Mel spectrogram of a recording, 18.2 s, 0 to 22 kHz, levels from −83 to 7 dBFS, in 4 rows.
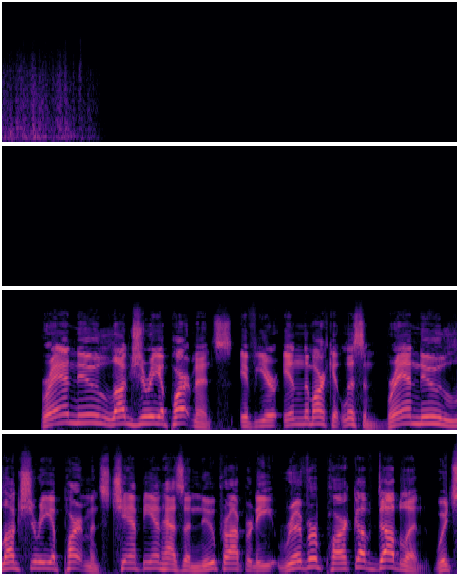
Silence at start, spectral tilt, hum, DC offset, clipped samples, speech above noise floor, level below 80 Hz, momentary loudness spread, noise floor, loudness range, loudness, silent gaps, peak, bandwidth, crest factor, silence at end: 0.05 s; -2.5 dB/octave; none; under 0.1%; under 0.1%; 26 dB; -68 dBFS; 5 LU; -55 dBFS; 4 LU; -28 LUFS; 1.05-9.50 s; -10 dBFS; 15.5 kHz; 22 dB; 0 s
